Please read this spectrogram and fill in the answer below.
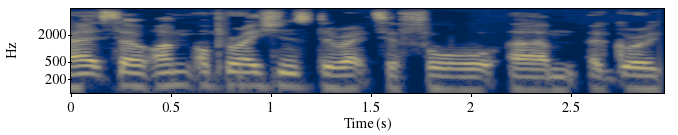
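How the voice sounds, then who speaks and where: This is a man speaking. He has a British accent. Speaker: restaurateur, wine ambassador. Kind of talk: interview. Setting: online audio chat room.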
